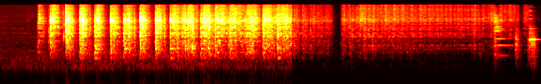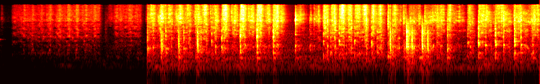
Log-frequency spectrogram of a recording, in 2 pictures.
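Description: Wire whisk beating batter in a stainless steel bowl, the wires scraping the metal in rapid strokes at about five a second. It goes quieter and slower in the middle for several seconds, then brisk whisking starts again. Flour is being mixed into the wet ingredients to work out the lumps.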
